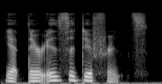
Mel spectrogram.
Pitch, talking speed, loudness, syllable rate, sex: 160 Hz, 185 wpm, -17 LUFS, 6.6 syllables/s, female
